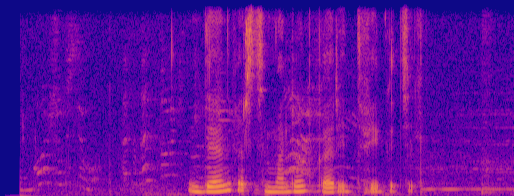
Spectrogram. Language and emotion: Russian, neutral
